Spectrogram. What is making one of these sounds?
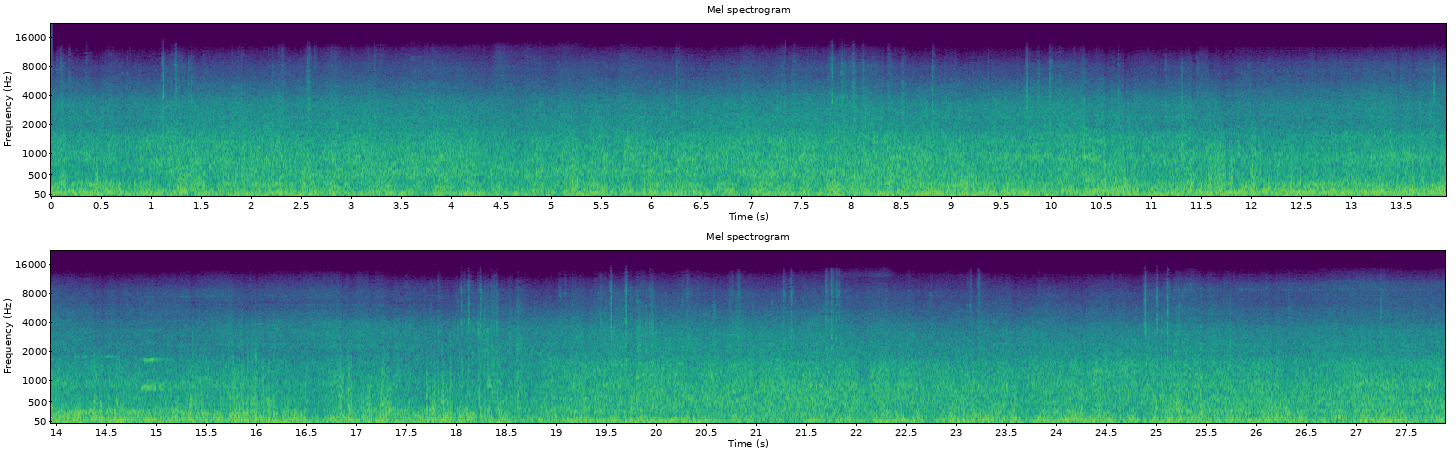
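Wind rushes and buffets loudly past a moving bicycle rider.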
